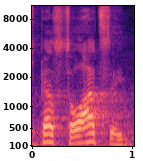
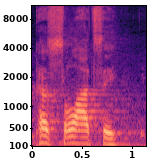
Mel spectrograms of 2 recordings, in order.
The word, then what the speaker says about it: Pestalozzi: I I think Aronn is right, it's Pestalozzi. But my advisor, Archibald Anderson, always referred to him as Pestalozzi, so I acquired that uh pronunciation.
